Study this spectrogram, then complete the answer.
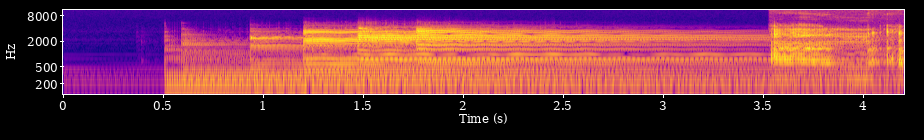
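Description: Electric guitar run through a pedalboard patch with vibrato, distortion and heavy reverb: a sustained, wavering chord rings out loud and steady after a quiet start, swelling brighter near the end.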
